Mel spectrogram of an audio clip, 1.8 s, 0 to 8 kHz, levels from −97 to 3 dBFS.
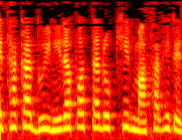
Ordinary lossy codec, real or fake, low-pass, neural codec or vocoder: none; real; none; none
